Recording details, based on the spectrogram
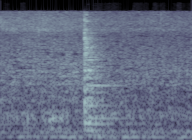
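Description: Cumin powder stirred into beto shak greens frying in a pan, a soft steady sizzle with a single brief scrape of the spoon.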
